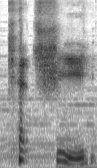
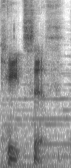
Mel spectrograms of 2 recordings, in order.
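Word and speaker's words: Cait Sith: and while yes, uh, the cat's name is pronounced Ketchi in actual Gaelic, um, apparently Square Enix has gone on official records saying that in Final Fantasy 7, at least it's pronounced Kate Sith.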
